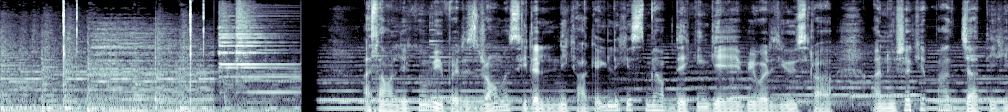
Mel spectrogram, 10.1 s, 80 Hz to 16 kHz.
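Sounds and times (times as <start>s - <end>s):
button click: 0.6s - 0.9s, 1.9s - 2.2s
ringing bell chime: 2.2s - 3.0s.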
